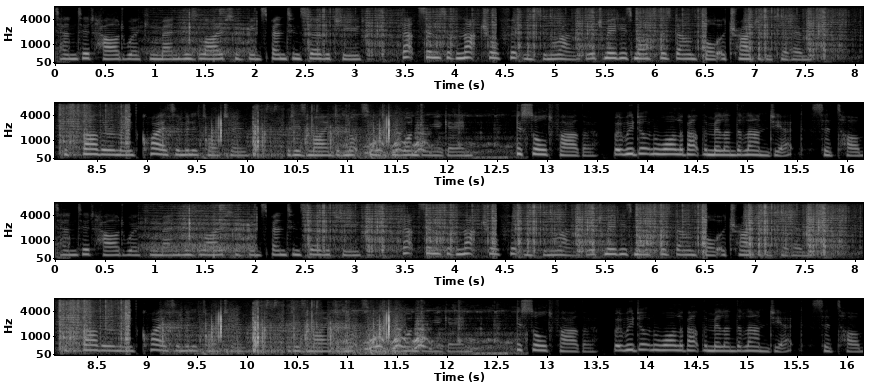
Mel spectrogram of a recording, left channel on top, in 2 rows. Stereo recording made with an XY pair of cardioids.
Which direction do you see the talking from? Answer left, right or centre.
left.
